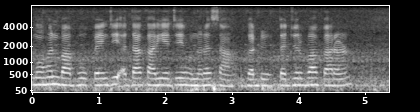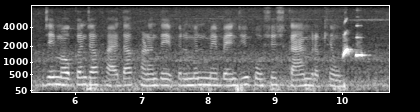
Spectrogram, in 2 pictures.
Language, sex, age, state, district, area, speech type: Sindhi, female, 45-60, Maharashtra, Thane, urban, read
